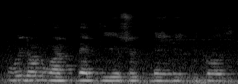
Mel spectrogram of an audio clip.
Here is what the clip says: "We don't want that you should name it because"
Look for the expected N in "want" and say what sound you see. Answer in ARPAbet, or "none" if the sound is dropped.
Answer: N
